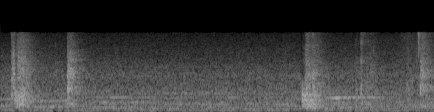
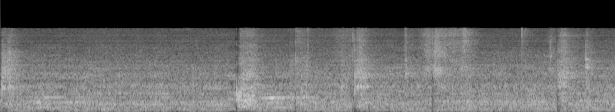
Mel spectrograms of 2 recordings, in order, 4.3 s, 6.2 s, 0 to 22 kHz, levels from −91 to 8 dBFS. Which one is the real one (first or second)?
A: first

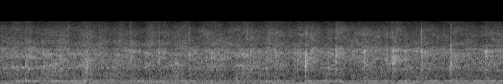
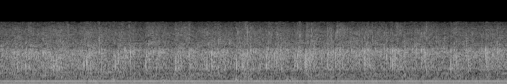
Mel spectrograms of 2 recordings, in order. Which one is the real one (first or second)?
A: second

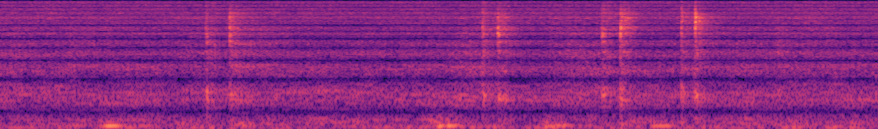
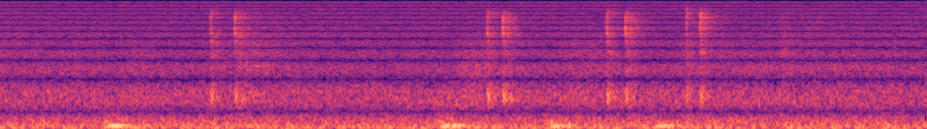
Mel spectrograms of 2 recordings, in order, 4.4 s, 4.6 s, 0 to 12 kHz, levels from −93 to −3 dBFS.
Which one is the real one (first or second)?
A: second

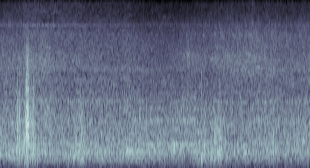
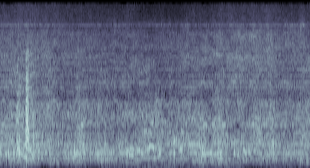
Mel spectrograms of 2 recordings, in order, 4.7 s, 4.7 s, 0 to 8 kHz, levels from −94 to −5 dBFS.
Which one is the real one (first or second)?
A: first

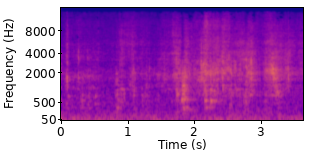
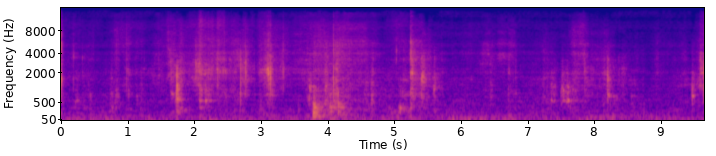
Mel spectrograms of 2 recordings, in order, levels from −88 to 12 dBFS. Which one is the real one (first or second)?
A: first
